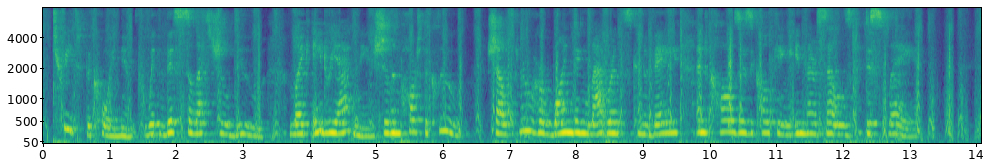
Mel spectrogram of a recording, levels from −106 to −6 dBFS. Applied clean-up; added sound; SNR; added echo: none; Sawing; 16 dB; reverberation time 0.7 s.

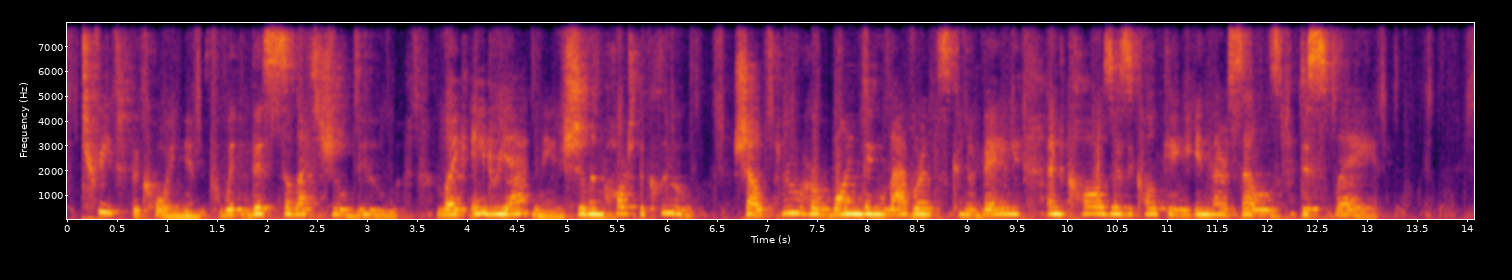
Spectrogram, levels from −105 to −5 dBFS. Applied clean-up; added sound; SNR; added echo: neural separator model SepFormer DNS4.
